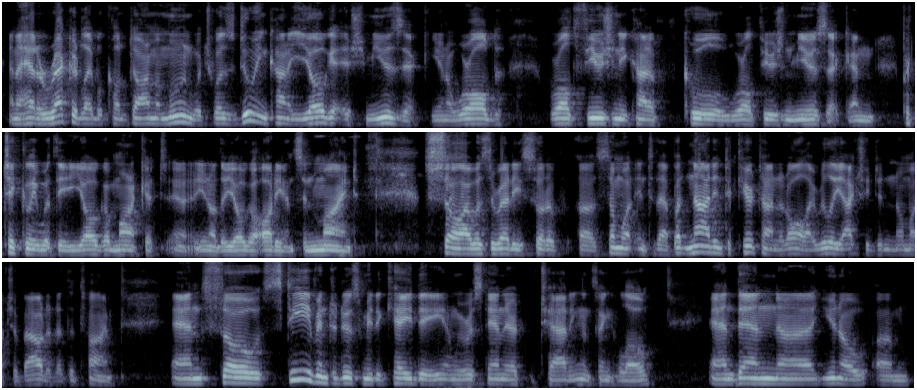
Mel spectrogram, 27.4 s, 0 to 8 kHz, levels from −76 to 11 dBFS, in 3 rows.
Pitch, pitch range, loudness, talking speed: 110 Hz, 100-120 Hz, -21 LUFS, 200 wpm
